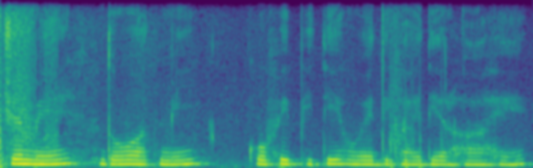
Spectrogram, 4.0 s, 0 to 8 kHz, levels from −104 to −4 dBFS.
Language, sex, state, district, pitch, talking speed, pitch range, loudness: Hindi, female, Arunachal Pradesh, Papum Pare, 200 Hz, 150 wpm, 190-210 Hz, -16 LUFS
